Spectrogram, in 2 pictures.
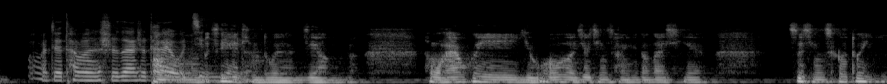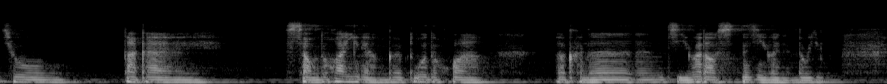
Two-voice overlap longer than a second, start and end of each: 1.5-2.7

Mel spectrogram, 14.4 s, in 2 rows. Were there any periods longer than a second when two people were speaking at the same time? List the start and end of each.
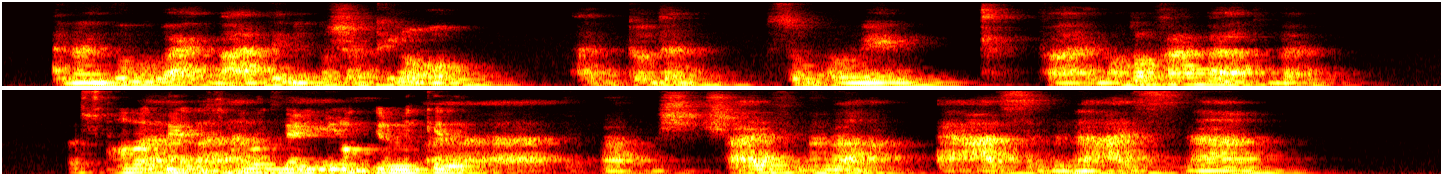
7.8-9.6

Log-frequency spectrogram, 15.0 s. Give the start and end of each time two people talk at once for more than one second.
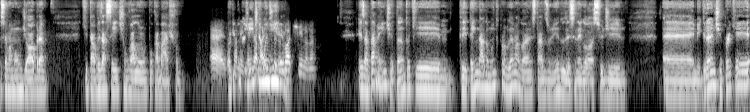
4.6-5.8

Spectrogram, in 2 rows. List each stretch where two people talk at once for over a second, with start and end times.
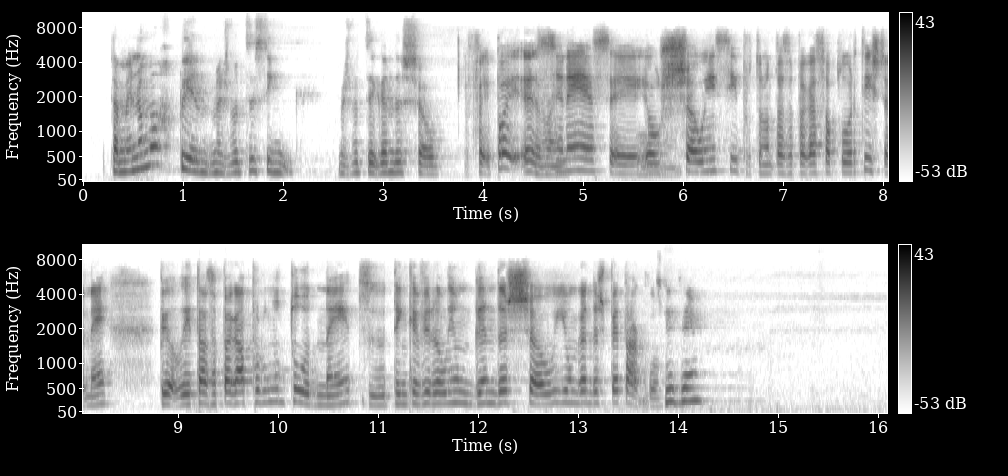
none

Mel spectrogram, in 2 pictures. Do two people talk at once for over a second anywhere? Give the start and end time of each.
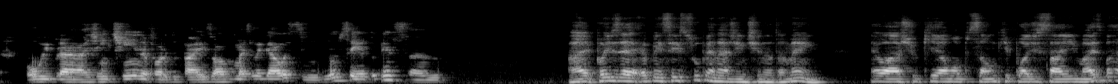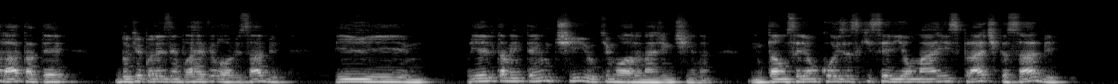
none

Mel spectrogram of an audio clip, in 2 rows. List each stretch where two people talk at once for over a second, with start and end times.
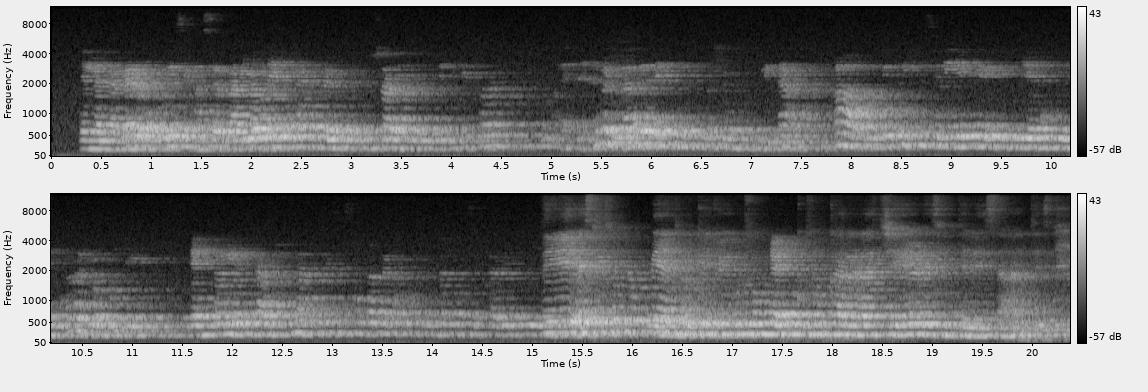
none

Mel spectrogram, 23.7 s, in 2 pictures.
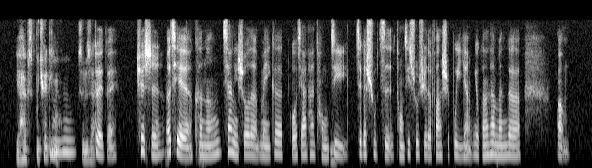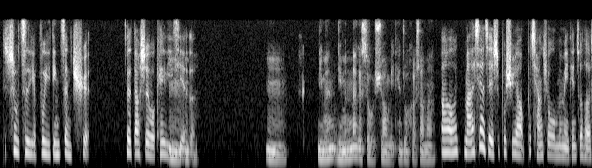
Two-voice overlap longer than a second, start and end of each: none

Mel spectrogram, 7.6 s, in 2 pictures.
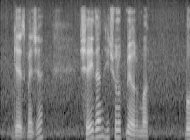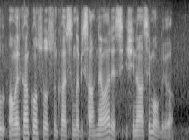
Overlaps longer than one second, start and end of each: none

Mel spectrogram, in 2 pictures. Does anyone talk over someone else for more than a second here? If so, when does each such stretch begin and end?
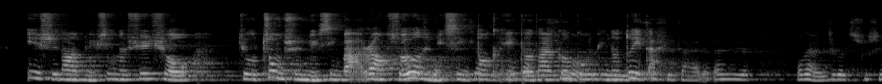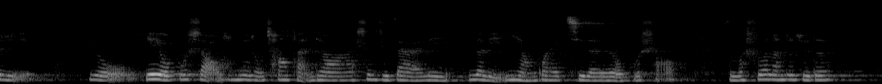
4.0-6.6

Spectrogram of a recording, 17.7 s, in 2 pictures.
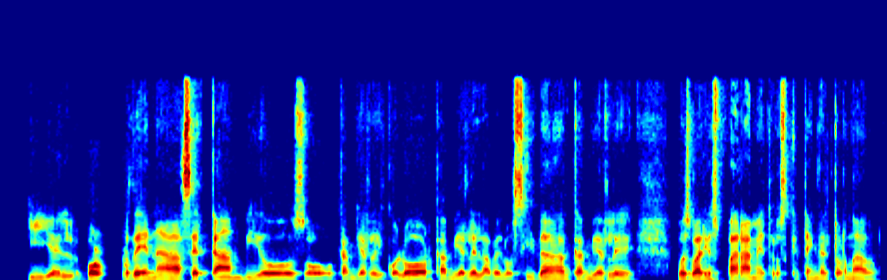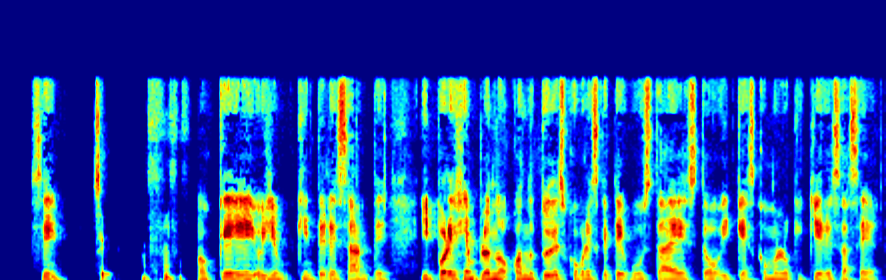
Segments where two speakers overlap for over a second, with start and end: none

